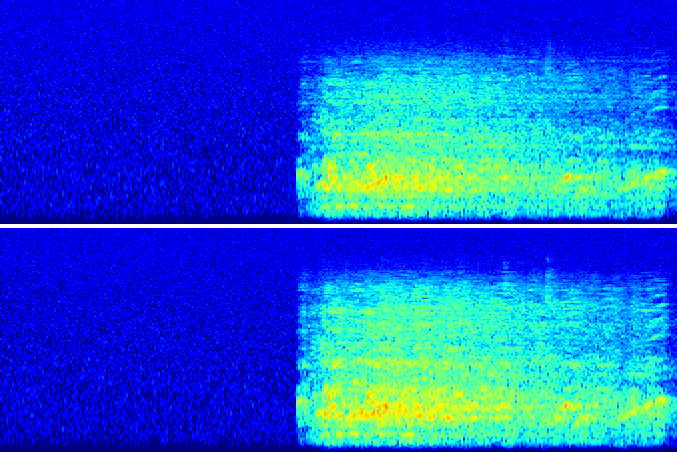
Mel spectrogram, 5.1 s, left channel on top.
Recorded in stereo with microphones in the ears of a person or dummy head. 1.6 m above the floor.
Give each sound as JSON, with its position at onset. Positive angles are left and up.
{"t": 2.2, "sound": "laughter", "side_deg": -35, "distance_m": 1.2}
